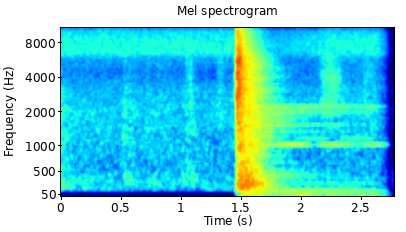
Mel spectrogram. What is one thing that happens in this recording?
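A car hood slams shut.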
